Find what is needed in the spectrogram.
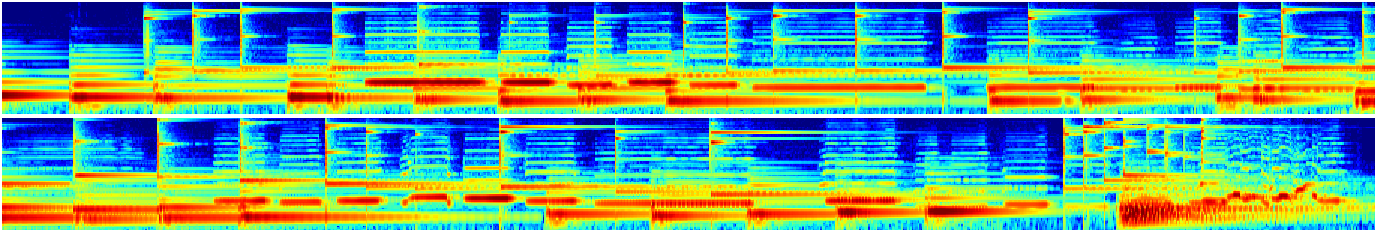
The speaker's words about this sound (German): Los, jeder schnappt sich sein Instrument und spielt ein Schneelied. Du die Flöte, ich spiele Klavier und du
